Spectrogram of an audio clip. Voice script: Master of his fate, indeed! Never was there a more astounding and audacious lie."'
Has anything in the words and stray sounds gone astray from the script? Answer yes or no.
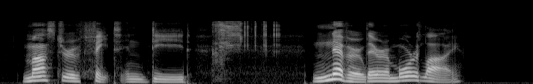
yes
